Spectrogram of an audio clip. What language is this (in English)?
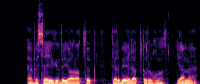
Bashkir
